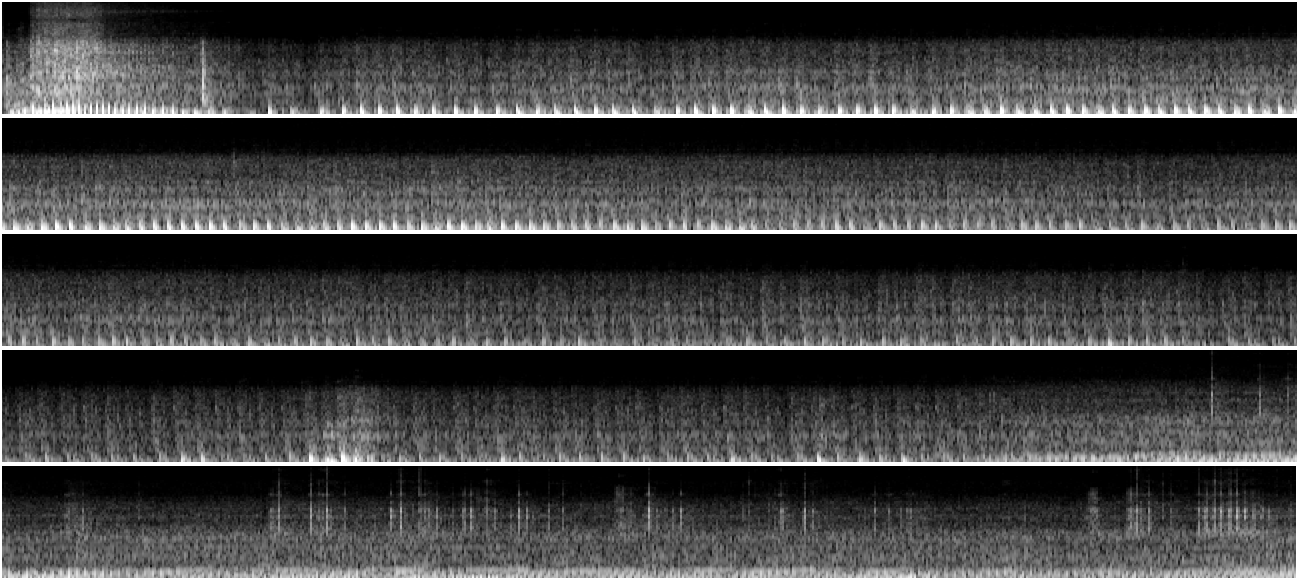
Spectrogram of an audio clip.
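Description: Small motorcycle engine starting abruptly and idling with a fast, even beat, its level easing off after the first several seconds. There is a single knock about two-thirds of the way through. Near the end the engine runs steadier and higher as the bike gets under way.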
